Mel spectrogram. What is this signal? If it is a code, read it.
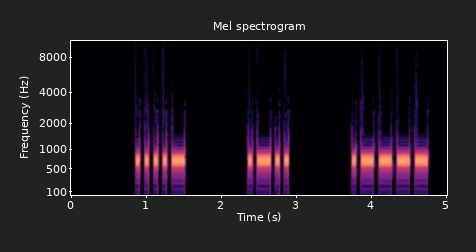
Morse code, heard as a keyed tone, about 20 wpm, spaced as for 8 wpm, 700 Hz. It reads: 4L1
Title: 114 Lesson 19e - Letter w - Three Characters 20wpm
